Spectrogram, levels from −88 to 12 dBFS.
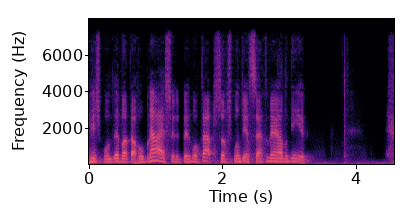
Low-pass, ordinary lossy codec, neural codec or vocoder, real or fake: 7.2 kHz; none; codec, 16 kHz, 0.5 kbps, FreqCodec, larger model; fake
